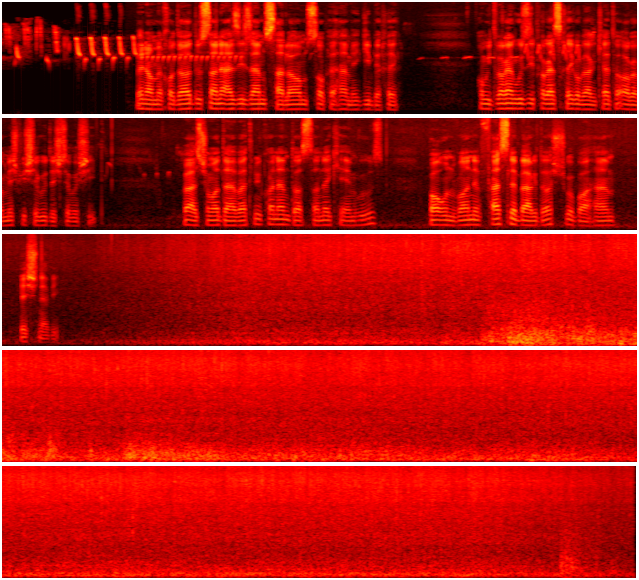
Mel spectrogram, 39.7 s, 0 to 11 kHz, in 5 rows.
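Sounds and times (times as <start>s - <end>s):
speech: 1.7s - 5.1s, 6.0s - 9.4s, 10.2s - 16.7s
heavy rain: 10.4s - 39.6s
deep rolls of thunder rumbling: 18.4s - 39.6s.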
